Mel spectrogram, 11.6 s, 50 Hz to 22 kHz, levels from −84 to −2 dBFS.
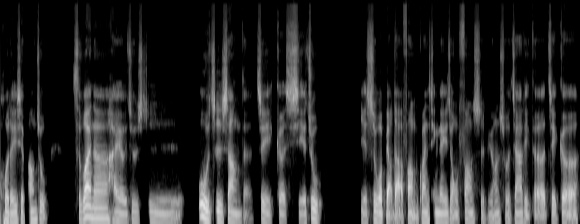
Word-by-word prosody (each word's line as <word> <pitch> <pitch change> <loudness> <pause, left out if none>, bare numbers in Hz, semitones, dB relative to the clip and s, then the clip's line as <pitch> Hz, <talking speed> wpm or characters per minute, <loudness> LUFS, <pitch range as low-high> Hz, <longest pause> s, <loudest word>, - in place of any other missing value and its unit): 获 115 - +1
得 100 - +1
一 105 - +1
些 105 - 0
帮 110 +1 0
助。 120 -2 -4 0.5
此 - - -6
外 155 +5 +9
呢， 135 0 +3
还 110 -3 0
有 100 -2 0
就 110 +3 -7
是 100 -3 -6 0.3
物 160 -7 +8
质 115 0 +1
上 105 -3 +3
的 130 - -15
这 110 -6 -1
个 95 -2 -2
协 95 +1 +2
助， 120 +1 0 0.7
也 100 - -5
是 120 - -1
我 105 -1 +5
表 - - +2
达 - - +3
方 105 0 0
关 110 -1 -1
心 105 -1 -3
的 100 0 +1
一 - - -1
种 - - -4
方 100 - -2
式， - - -6
比 - - -11
方 105 - -5
说 115 - -7
家 100 0 -1
里 105 - -5
的 - - -2
这 - - -2
个 65 - 0
105 Hz, 215 characters per minute, -26 LUFS, 100-120 Hz, 0.7 s, 外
